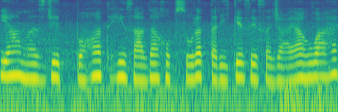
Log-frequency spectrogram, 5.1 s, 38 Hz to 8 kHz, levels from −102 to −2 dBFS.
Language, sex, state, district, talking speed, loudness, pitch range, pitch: Hindi, female, Uttar Pradesh, Etah, 130 wpm, -15 LUFS, 180-205 Hz, 195 Hz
